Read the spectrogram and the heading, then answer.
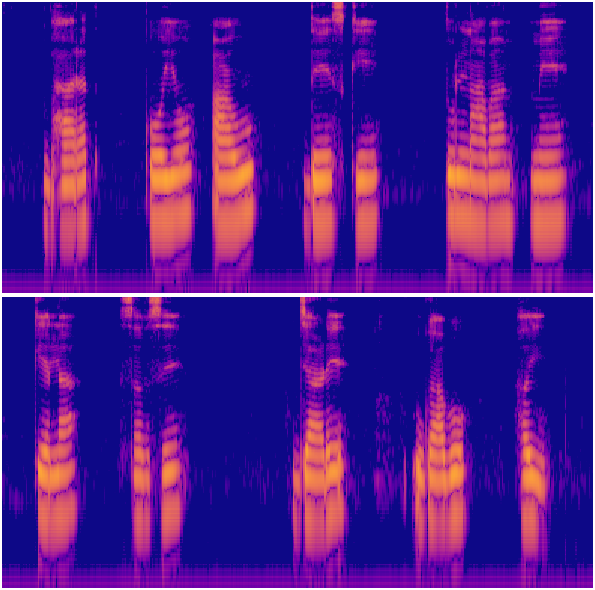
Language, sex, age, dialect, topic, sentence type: Magahi, female, 60-100, Southern, agriculture, statement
